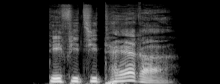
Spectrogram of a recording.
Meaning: 1. comparative degree of defizitär 2. inflection of defizitär: strong/mixed nominative masculine singular 3. inflection of defizitär: strong genitive/dative feminine singular
- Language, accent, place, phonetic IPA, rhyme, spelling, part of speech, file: German, Germany, Berlin, [ˌdefit͡siˈtɛːʁɐ], -ɛːʁɐ, defizitärer, adjective, De-defizitärer.ogg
